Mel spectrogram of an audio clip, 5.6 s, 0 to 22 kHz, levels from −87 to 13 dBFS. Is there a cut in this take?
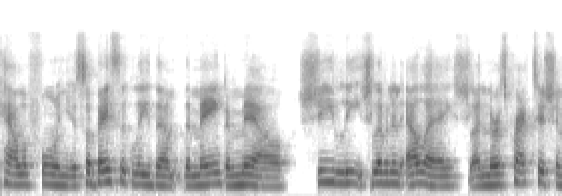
yes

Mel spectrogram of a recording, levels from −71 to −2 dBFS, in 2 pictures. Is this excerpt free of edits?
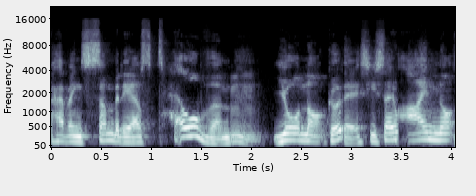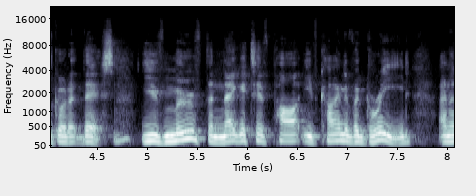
no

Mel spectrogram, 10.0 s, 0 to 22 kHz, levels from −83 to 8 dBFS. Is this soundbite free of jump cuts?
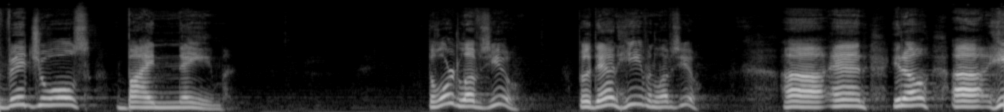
yes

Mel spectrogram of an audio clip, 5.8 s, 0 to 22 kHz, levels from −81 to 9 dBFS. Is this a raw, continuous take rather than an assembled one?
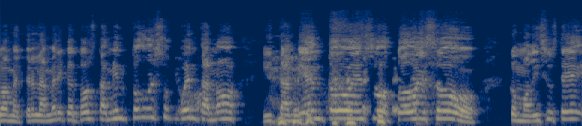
yes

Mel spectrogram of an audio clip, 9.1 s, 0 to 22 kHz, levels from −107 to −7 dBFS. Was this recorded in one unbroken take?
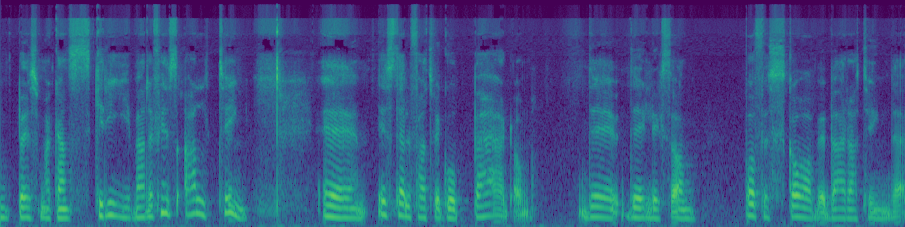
yes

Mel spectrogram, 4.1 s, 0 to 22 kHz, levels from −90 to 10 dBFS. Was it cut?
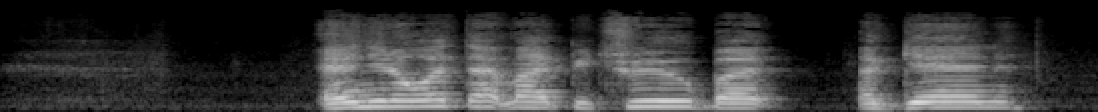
no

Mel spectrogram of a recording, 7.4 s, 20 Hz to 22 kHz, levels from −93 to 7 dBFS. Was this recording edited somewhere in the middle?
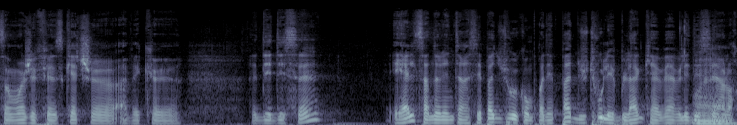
no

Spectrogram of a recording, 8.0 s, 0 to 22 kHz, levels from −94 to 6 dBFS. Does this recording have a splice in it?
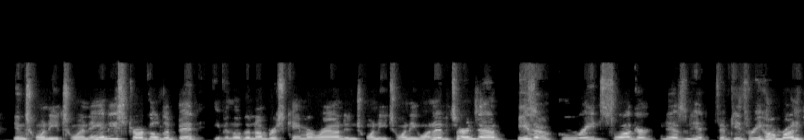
yes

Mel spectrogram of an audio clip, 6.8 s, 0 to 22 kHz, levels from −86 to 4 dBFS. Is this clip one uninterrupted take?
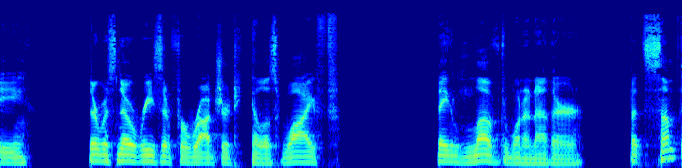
yes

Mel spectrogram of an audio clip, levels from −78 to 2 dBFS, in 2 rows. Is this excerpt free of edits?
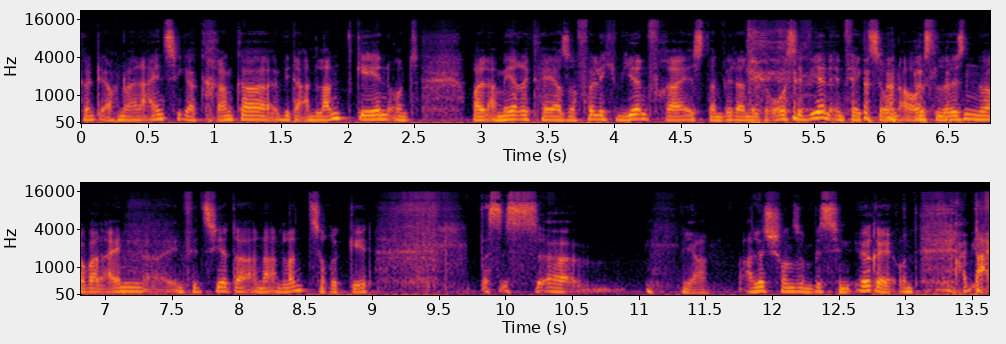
yes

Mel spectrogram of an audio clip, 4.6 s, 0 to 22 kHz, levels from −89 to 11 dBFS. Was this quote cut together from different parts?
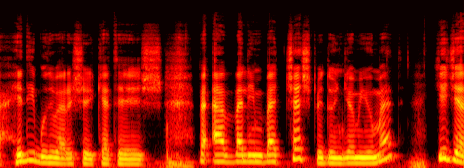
yes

